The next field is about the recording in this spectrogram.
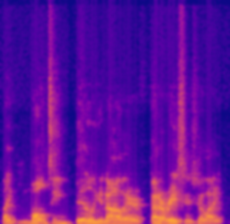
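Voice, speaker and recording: A man's voice: mid-range voice, fairly even intonation, normal speed. Laid-back man heard from off-mic. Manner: loose, conversational, filler-heavy. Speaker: podcast host, soccer journalist. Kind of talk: casual interview chat. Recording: voice distant from the mic.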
